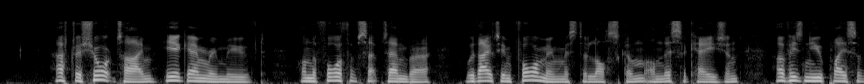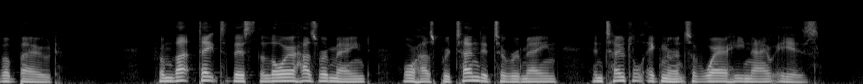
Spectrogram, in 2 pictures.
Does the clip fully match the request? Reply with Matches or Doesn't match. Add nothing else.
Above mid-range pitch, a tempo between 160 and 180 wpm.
Doesn't match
